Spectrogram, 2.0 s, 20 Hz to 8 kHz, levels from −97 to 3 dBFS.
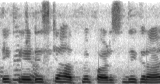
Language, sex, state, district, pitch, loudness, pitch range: Hindi, female, Uttar Pradesh, Jalaun, 245 Hz, -14 LUFS, 235-260 Hz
